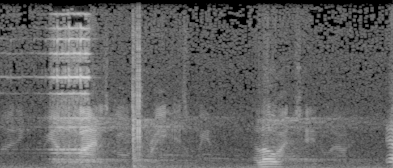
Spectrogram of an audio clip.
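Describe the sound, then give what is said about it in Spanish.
A short WhatsApp message notification chime rings out on a phone with bright, tonal beeps, followed by another brief electronic tone a couple of seconds later, over quiet background. “Hello, llegó el WhatsApp. Llegó.”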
